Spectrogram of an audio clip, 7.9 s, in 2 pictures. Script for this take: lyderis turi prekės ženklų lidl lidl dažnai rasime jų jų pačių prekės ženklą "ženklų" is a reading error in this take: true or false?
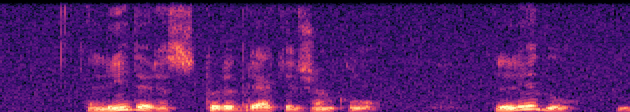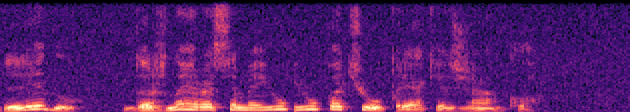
false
